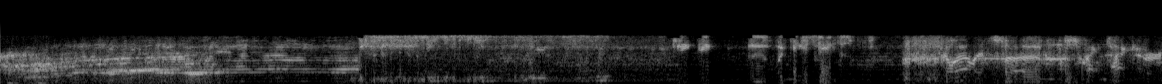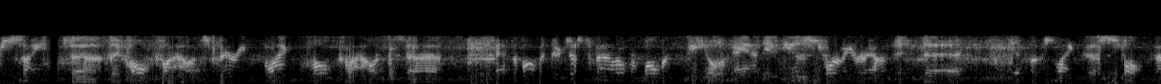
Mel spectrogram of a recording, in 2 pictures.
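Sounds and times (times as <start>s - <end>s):
civil defense tornado warning siren wailing through a tinny radio-like channel: 0.0s - 3.6s
crackling broadcast noise: 0.0s - 23.2s
voices: 0.0s - 23.2s.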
